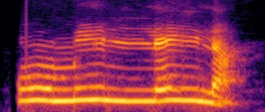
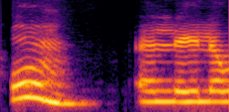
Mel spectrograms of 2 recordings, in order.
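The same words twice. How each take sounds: First: "قم الليلة" linked, with an i after the م of قم; linking kasra. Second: "قم الليلة" split, قم closed on a vowelless م; original sukun. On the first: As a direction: say "قم الليلة" as one phrase, qumi-l-layla. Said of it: "ولكن لالتقاء الساكنين كسرت". («قم الليلة» موصولة بكسر ميم قم) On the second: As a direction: stop on qum, then start al-layla afresh. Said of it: "أصلها". («قم الليلة» بسكون ميم قم وفصلها عن الليلة) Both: Shown as a demonstration.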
